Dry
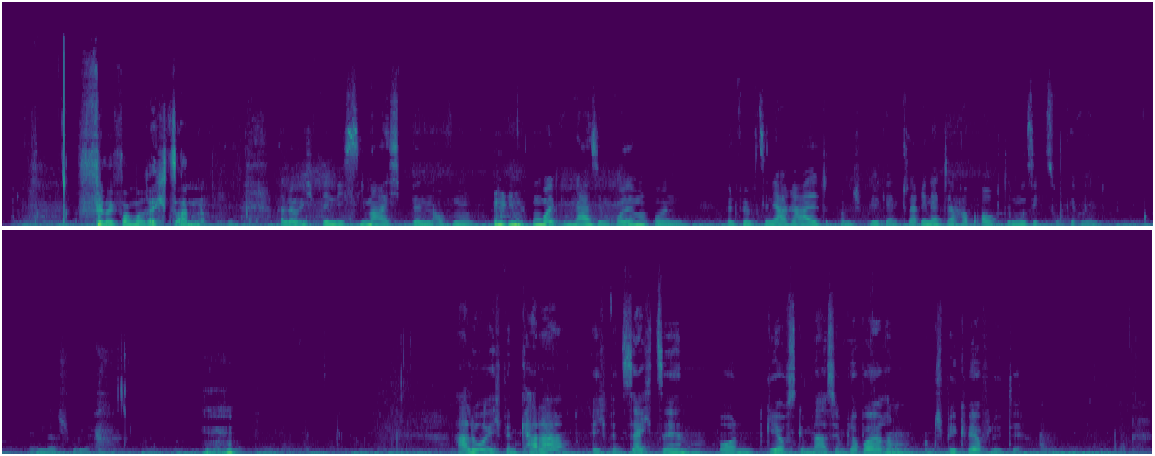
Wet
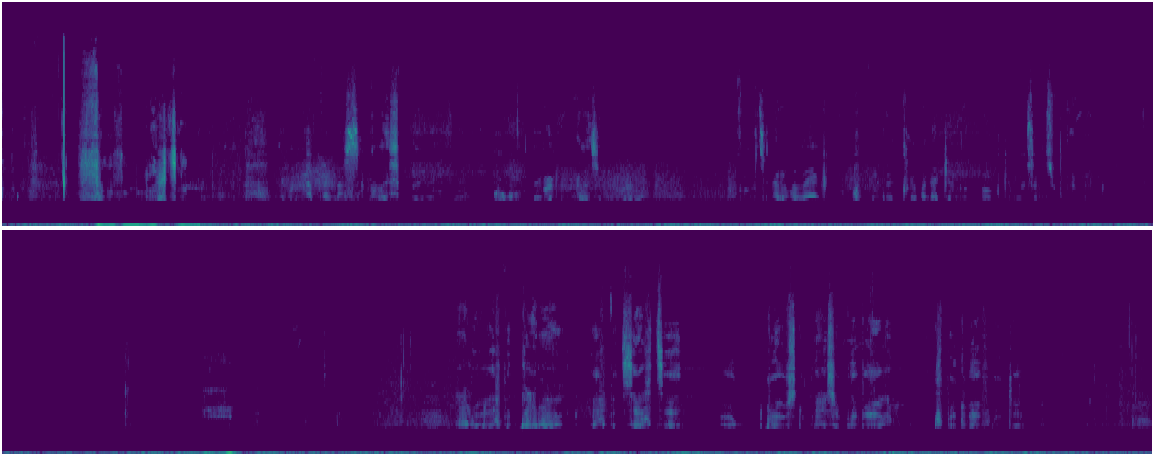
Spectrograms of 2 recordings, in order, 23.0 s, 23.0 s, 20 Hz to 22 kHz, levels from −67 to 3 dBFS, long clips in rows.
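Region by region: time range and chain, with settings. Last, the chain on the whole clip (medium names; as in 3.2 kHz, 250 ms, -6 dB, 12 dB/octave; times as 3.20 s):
6.00–7.34 s: one-bit delta coder 32 kbps, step -40 dBFS + treble shelf 3.9 kHz -6.5 dB
11.64–12.74 s: compressor with a negative ratio -47 dBFS + band-pass filter 110 Hz, Q 1 + distance through air 240 m
whole clip: FFT band-reject 130–2800 Hz; upward compressor, threshold -40 dBFS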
